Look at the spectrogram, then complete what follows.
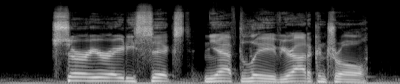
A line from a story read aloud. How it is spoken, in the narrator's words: they boomed in their deep voices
